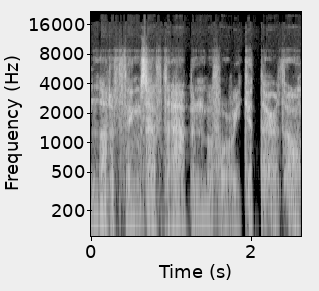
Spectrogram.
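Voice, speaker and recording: A man does a put-on, raspy character voice at a fairly quick pace. The sound is dry and close, with no echo. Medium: actual play.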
